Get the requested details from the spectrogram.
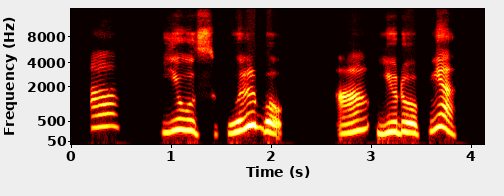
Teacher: words beginning with a vowel but pronounced as if they began with Y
